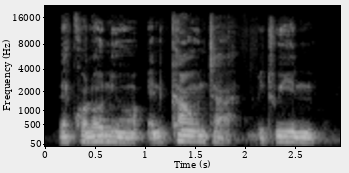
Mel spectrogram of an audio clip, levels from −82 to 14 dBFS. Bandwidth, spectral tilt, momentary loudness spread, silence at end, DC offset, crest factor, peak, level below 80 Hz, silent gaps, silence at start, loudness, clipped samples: 18 kHz; -6.5 dB/octave; 10 LU; 0.25 s; under 0.1%; 16 dB; -6 dBFS; -58 dBFS; none; 0.15 s; -22 LUFS; under 0.1%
